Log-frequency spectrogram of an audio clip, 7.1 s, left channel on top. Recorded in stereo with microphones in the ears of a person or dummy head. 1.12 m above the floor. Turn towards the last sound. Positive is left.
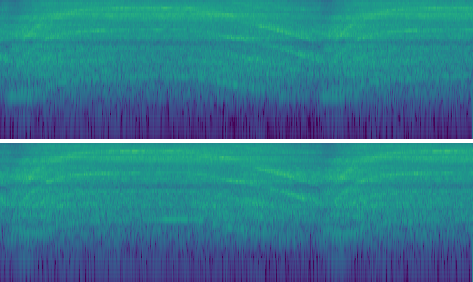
turn(degrees=0)  # may be behind; listen again after turning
